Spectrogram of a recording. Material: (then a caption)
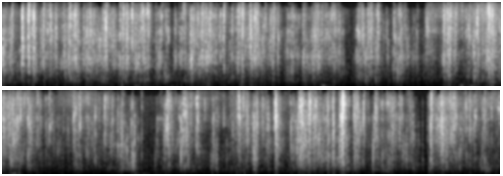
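Glossy paper. A hand squeezes the crumpled pages of a glossy paper magazine at the spine as it lies on a table. The result is a dense, continuous crinkling and crunching that is bright and papery and comes in quick, dry bursts with brief pauses.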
